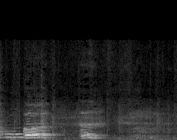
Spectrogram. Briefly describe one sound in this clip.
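A baby babbles nearby.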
